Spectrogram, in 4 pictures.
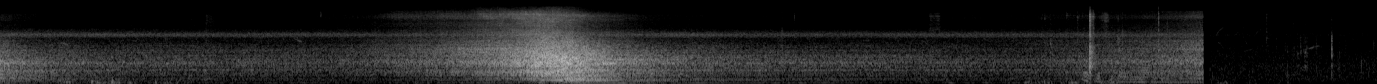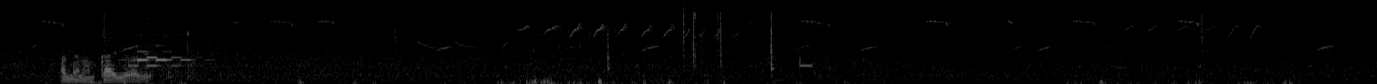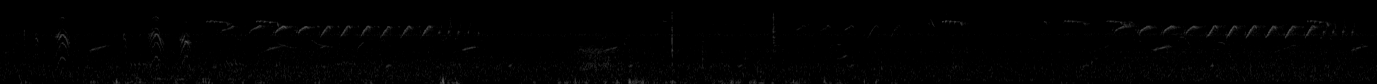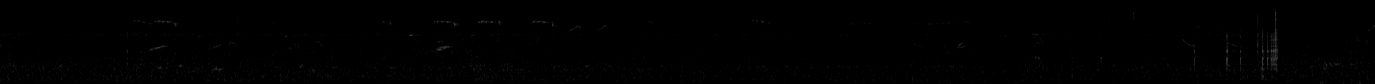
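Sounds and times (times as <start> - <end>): faint steady high tone: 14.8 - 15.9
bird chirps: 15.0 - 15.8.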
